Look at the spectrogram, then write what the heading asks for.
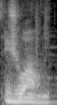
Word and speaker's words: João: So Joao, so is it Joao? João. I've been to Porto. I know a friend. I can say that I can fairly pronounce it okay. It's João. João.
